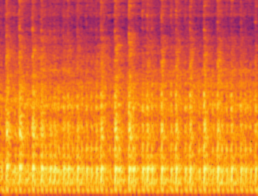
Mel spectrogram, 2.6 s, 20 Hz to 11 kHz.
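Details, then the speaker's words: Honda NSR150 RR-W two-stroke freshly rebuilt (new bearings, relined cylinder, corroded head), not revved high, slightly warm with coolant circulating well, no bubbles: crisp even idle with a light steady rattle, no balancer whine; normal idle. "เสียงเครื่องก็ประมาณนี้บาลานซ์เซอร์อะไรต่างๆไม่มีหอน"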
